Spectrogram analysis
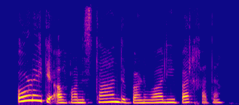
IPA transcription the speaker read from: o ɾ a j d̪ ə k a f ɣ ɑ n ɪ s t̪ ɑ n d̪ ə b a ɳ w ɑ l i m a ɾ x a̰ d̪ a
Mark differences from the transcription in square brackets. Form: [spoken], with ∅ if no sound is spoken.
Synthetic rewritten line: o [ɽ] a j d̪ ə [ʔ] a f ɣ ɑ n ɪ s t̪ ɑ n d̪ ə b a ɳ w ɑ l i [b] a ɾ x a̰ d̪ a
